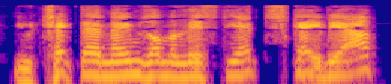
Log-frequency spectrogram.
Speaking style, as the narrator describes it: he roared

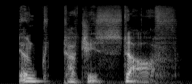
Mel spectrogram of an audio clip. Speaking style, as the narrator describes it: muttered Carding

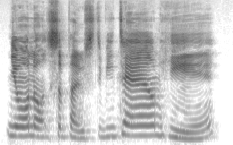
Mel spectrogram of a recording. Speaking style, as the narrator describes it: she whines

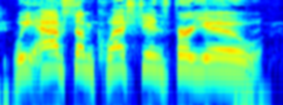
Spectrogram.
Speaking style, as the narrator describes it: he yells back in your ear

